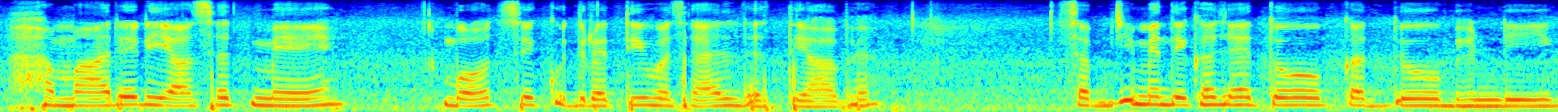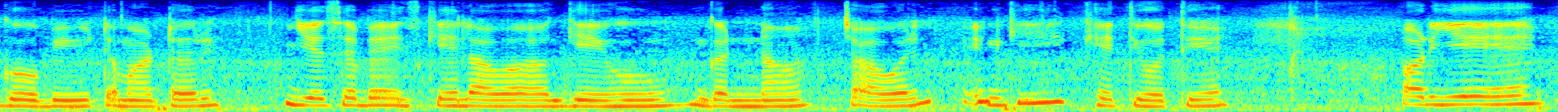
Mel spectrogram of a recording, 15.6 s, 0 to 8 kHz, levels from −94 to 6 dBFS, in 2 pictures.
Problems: constant background noise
